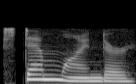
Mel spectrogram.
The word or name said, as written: stem-winder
